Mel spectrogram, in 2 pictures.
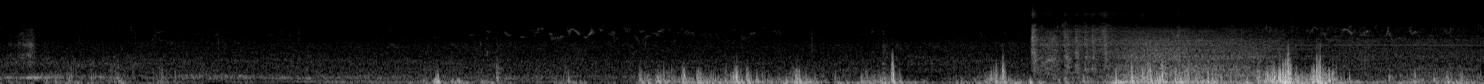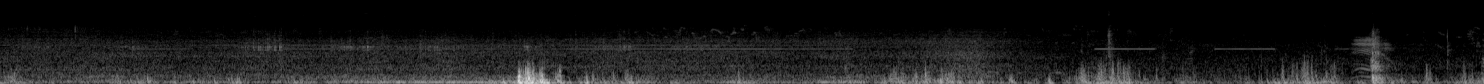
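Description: Pickup truck engine started and left running for about fifteen seconds, then shut off. A door chime beeps in short high dashes, and one sharp loud thump stands out partway through.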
